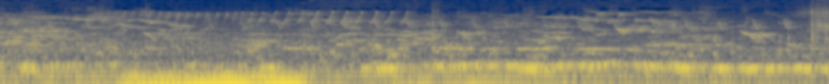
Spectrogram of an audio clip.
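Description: Several birds chirping and calling, many short overlapping chirps throughout. A low rumble runs for about two seconds near the start.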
